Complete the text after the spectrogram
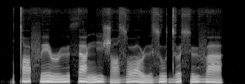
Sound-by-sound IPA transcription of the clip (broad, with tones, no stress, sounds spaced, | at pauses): tˤ u˧˥ f e˧˥˧ ɹ ʉ˧˥ θ a˦˨ ŋ i˦˨ ʒ e˩˧ zˤ u˧˥˧ ɹ ɨ˩˧ z u˦˨ d ɵ˧˥˧ s ʉ˧˥˧ v a˦˨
